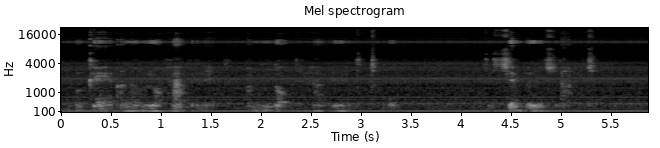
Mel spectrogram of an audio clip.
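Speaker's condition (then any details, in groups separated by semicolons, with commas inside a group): Facial palsy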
